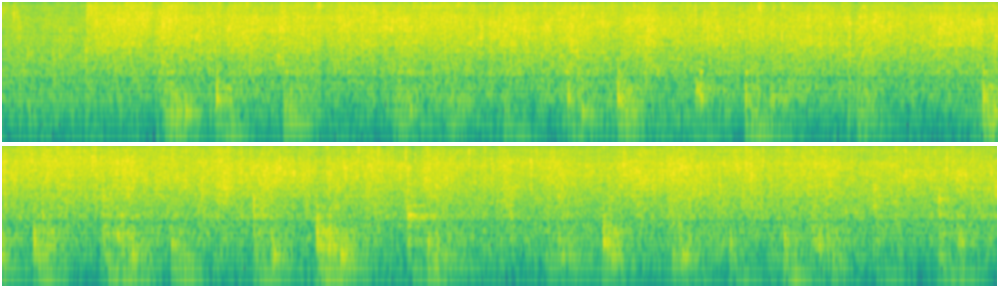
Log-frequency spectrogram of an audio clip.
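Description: Small sambar onions, green chilli paste and ginger-garlic paste sizzling in hot oil in a wok, the sizzle growing louder about half a second in. A wooden spatula stirs and scrapes the pan in short, irregular strokes, roughly twice a second.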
